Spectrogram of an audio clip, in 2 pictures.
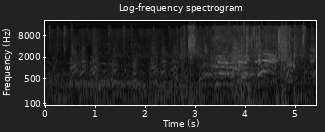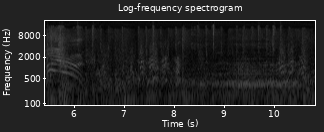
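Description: War dogs in a Total War Rome Remastered battle bark and yelp in a scattered cluster through the middle, mixed into a busy din of battle noise under a voice.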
